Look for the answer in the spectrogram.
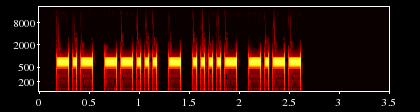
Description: Morse code, heard as a keyed tone, about 30 wpm, 700 Hz. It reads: K7T4Y
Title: Code Groups - 5 Letter:Numbers - 30wpm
